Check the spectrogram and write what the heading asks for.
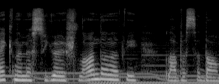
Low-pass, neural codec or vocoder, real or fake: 14.4 kHz; none; real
